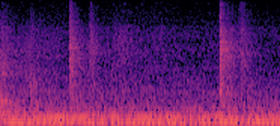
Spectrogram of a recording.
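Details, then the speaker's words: During a head-to-toe nursing assessment, soft hollow taps are percussed over five spots on the front of the chest, judged good and hollow with no concern: normal resonant chest percussion. "percussion sounded good and hollow i don't know anything for concern at all"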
